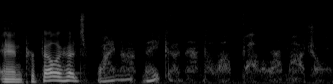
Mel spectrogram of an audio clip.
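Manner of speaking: soft, breathy whisper, barely voiced. Explaining how to use the sweeper for an envelope follower, whispering. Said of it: "I'm whispering".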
